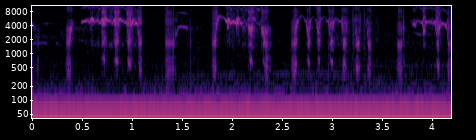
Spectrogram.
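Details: Black stork calling in rasping, broadband bursts with bright, high whistled notes that wobble in pitch, the calls uneven in spacing over a faint low hum.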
